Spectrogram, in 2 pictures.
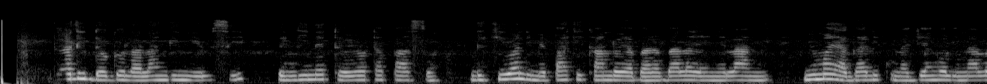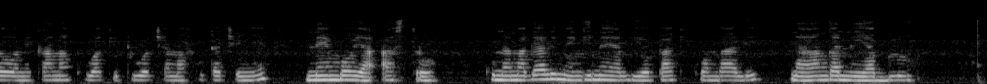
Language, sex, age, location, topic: Swahili, female, 18-24, Nairobi, finance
